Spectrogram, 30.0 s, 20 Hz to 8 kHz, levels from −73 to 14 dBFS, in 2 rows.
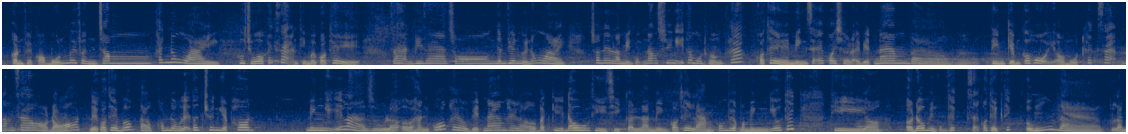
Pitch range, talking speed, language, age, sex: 215-295 Hz, 235 wpm, Vietnamese, 20-39, female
